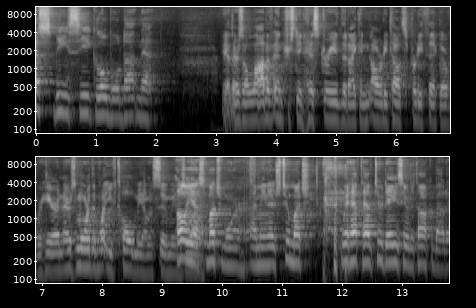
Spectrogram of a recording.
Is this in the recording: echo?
yes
